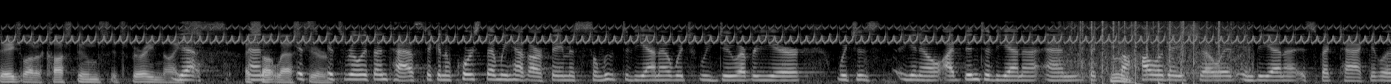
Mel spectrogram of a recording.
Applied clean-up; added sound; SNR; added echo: none; Siren + Bird; 8 dB; none.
